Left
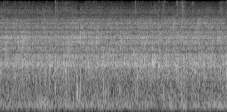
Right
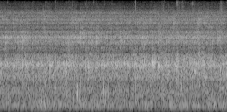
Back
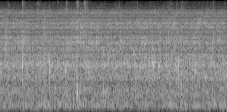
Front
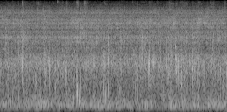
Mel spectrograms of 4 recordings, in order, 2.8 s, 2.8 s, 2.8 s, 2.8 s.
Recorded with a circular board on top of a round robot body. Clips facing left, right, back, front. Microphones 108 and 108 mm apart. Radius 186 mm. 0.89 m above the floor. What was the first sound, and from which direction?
Running water, 150° right.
